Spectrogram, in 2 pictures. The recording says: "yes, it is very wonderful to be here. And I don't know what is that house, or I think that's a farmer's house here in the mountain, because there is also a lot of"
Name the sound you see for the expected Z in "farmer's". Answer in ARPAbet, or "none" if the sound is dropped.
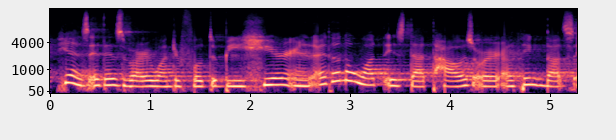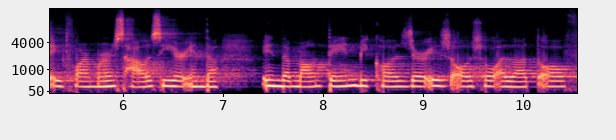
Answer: S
